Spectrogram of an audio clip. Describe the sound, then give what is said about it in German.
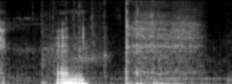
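A single sharp computer mouse click, made to refresh a page, snaps out partway through, preceded by a brief muffled voiced sound and followed by a low background hum. “Ähm, kann man mal, kann man das mal aus äh, auf aktualisieren klicken. Klicken.”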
